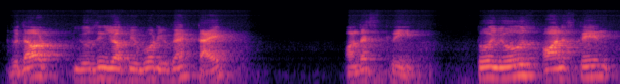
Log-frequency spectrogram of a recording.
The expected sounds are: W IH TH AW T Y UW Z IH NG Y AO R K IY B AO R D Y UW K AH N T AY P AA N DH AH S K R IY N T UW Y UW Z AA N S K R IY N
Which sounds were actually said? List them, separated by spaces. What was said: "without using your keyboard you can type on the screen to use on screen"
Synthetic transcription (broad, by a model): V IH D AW T Y UW Z IH NG Y AO R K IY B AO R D Y UW K AH N T AY AA N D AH S K R IY N T UW Y UW Z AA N S K R IY N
